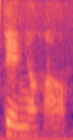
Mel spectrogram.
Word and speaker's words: Faneuil Hall: Faneuil Hall.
